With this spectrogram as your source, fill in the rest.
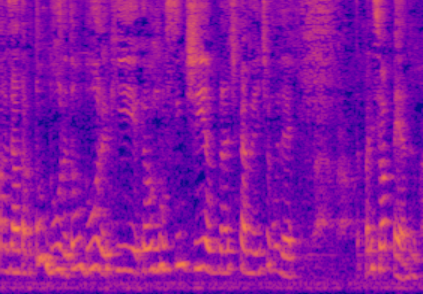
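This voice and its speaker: A woman casually telling her viewers a personal story, animated and repetitive, laughing as she goes. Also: on the high side, slight background noise. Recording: echoey room, mic at a distance.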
